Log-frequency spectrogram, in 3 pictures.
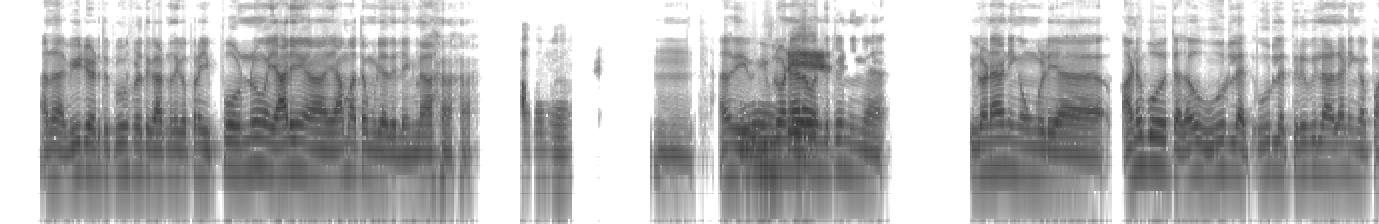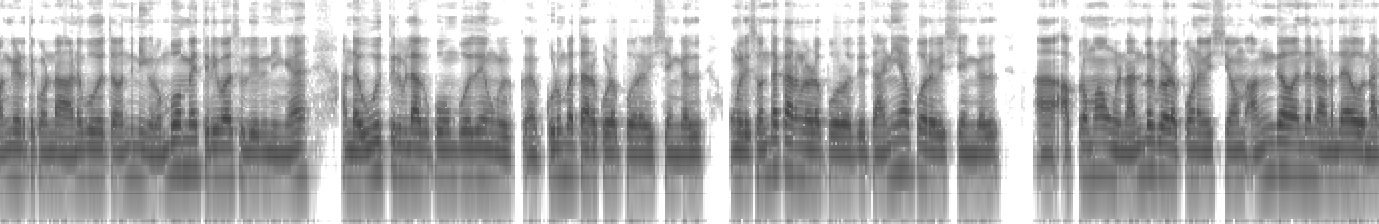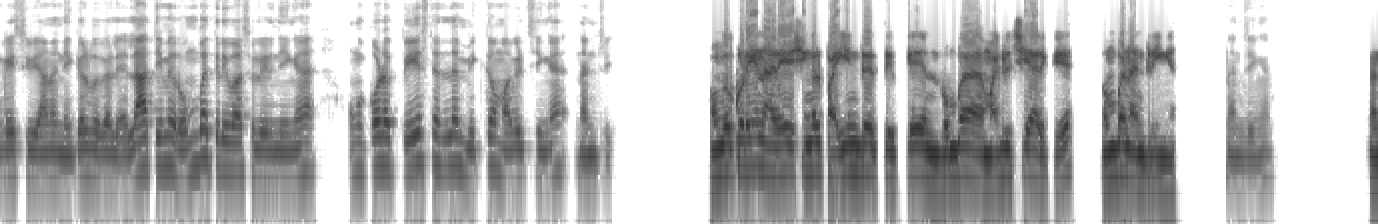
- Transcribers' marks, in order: other noise; in English: "ப்ரூஃப்"; chuckle; unintelligible speech; unintelligible speech; unintelligible speech
- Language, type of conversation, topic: Tamil, podcast, ஒரு ஊரில் நீங்கள் பங்கெடுத்த திருவிழாவின் அனுபவத்தைப் பகிர்ந்து சொல்ல முடியுமா?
